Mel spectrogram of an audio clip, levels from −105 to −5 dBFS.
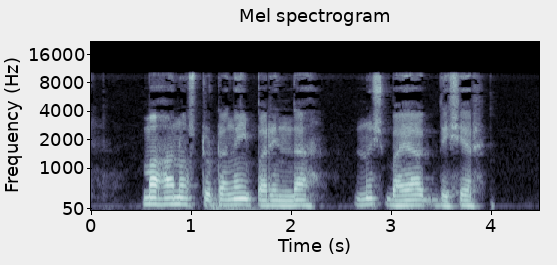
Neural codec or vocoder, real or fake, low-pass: none; real; 9.9 kHz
